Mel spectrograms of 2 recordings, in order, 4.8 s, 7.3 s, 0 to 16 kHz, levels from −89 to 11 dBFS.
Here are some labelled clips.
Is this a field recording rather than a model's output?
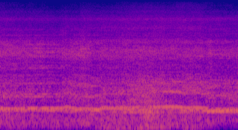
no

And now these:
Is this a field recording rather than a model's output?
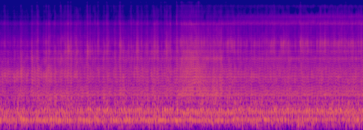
no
